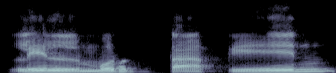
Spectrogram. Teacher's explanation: Rumah tanwin bertemu dengan huruf lam, bacaan idgham di lagunah, masuk dengan tidak mendengung. Masuk ke huruf lam. Rumah tanwinnya tidak dibaca. Ditandai dengan lamnya ada tasdidnya. Lamnya dibaca double.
